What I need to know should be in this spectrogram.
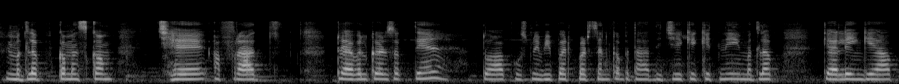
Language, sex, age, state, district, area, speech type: Urdu, female, 45-60, Uttar Pradesh, Aligarh, rural, spontaneous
